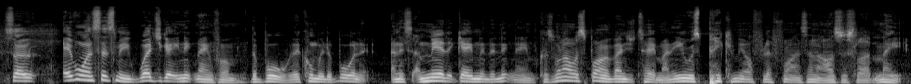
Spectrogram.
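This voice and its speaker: This fast-talking man from southern England has a medium-pitched voice, recorded with no echo. The former kickboxing champion tells stories as an interview guest in a casual setting, animated, slangy, and sweary, playing out old conversations.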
